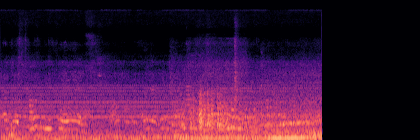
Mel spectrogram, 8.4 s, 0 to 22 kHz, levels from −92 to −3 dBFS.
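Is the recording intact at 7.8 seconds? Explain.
No. By 7.8 seconds you're inside a cut-off end: the audio stops dead at 6.42 s and stays in digital silence right through to the end of the clip. What's happened is that the final stretch of buffers never got written out or played, so the sound is chopped off mid-event rather than finishing. There's no decay or tail at all, just an abrupt drop to nothing, so at 7.8 s there's simply nothing there.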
